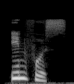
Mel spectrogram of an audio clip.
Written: infus

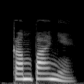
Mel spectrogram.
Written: kampanye

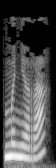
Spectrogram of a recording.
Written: menyerah

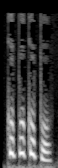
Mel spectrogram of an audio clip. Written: kupu-kupu

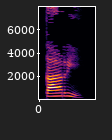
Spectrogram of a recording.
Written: tari

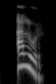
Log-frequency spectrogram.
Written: alur

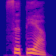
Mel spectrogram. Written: setiap

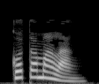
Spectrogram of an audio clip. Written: kota malang

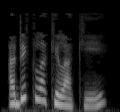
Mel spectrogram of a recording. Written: adik laki-laki

